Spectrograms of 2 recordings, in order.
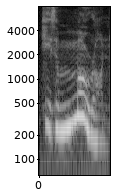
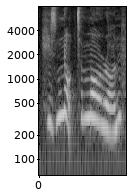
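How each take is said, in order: First: Loud disgusted verdict, stress on moron; contemptuous outburst. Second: Put-on not hit high and loud, defending the boy; loud, higher cry leaning on not; crying out, stress on not. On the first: Acted. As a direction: spit out the judgment. Duke's horrified verdict. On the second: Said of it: "Nurse cried out".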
